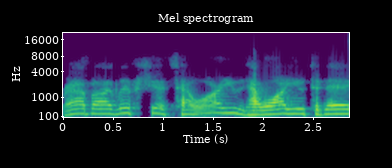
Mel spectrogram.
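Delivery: very squeaky, high-pitched New York voice. Recalling a neighborhood woman greeting the rabbi, squeaky imitation of Florence. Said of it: "like in a squeaky voice".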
